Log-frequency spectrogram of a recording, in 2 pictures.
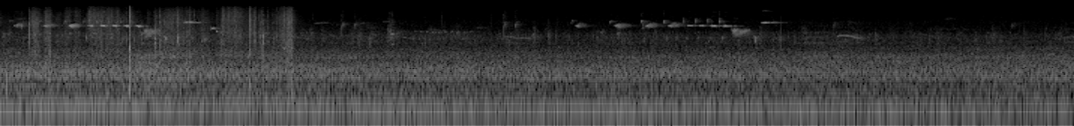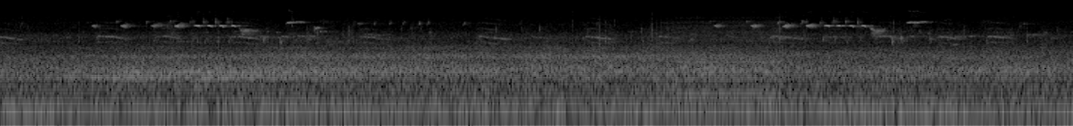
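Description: Songbirds singing faintly: one repeats a short, high run of quick notes about every eight seconds, with soft chirps in between, over a steady low background hum. A few rustling noises and a sharp click come in the first few seconds.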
